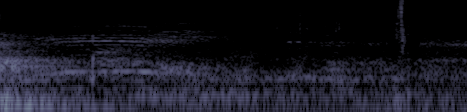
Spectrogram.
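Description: Near silence: faint room tone, with the tail of a man's voice fading away in the first half second.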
